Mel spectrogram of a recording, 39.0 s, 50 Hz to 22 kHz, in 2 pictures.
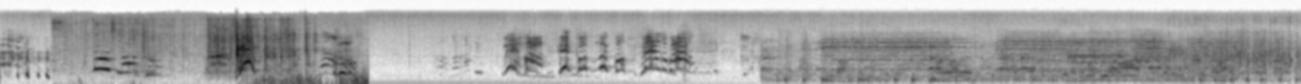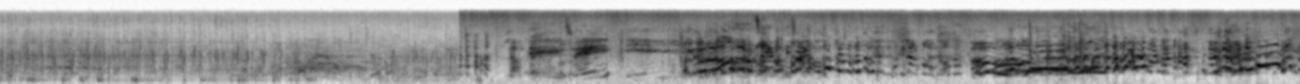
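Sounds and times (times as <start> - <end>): crowd voices: 11.4 - 37.0
music with held notes: 12.0 - 17.8.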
